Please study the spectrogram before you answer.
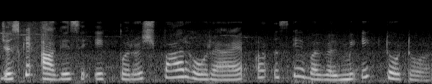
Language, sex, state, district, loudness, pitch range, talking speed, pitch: Hindi, female, Uttar Pradesh, Ghazipur, -21 LUFS, 230-320 Hz, 235 wpm, 250 Hz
